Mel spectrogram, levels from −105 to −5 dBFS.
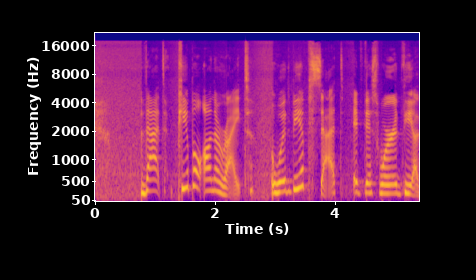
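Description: Speech, and it suffers from gain pumping all the way through, with the gain swinging by something like 20 dB; the room noise sits about 41 dB under the voice. Levels come out squashed, most likely from the mic gain being set way too high with a fast limiter or compressor clamping down on each loud bit.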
